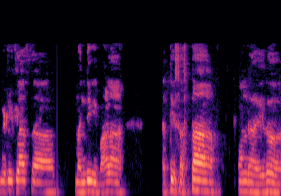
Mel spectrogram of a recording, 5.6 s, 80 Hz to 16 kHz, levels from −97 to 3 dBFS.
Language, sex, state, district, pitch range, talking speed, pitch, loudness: Kannada, male, Karnataka, Bijapur, 130-150 Hz, 95 wpm, 140 Hz, -24 LUFS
